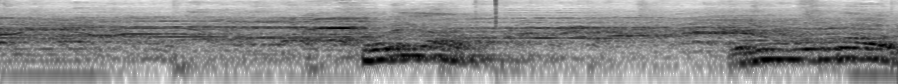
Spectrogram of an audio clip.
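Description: Courtside basketball crowd, many of them youngsters, shouting and cheering over one another, with a louder single voice calling out about two seconds in.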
